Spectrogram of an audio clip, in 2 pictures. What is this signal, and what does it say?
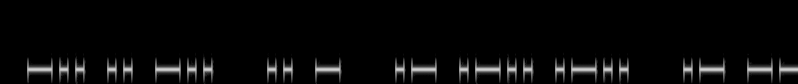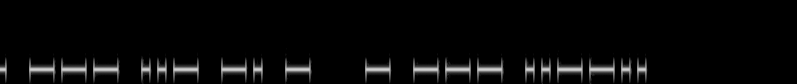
Morse code, heard as a keyed tone, about 15 wpm, 700 Hz. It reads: DID IT ALL AMOUNT TO?
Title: Sentences from Top 1000 Words - Review Part 4 - 15wpm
